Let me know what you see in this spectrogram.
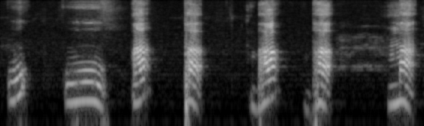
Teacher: పెదవి సాయంతో పలికే అక్షరాలను ఓష్ట్యాలు అంటారు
